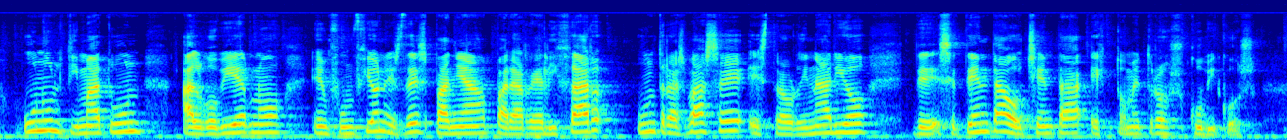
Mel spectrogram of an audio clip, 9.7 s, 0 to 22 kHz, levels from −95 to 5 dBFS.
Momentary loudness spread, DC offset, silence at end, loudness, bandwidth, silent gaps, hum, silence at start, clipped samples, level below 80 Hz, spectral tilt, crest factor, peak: 9 LU; under 0.1%; 0.1 s; -30 LUFS; 16 kHz; none; none; 0.05 s; under 0.1%; -70 dBFS; -4 dB/octave; 22 dB; -8 dBFS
